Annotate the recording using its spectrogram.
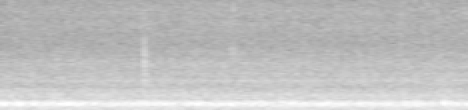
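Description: Steady background hiss of room noise, even throughout, with no distinct sounds in it.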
